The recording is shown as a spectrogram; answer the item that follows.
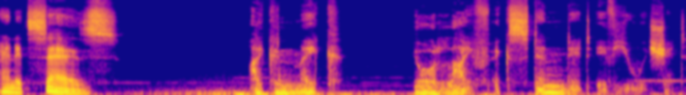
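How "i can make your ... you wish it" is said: whispering voice, lower and quieter. Game master voices a voice speaking down from the clouds; whispering voice from the clouds. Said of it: "just sort of like a whispering voice".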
